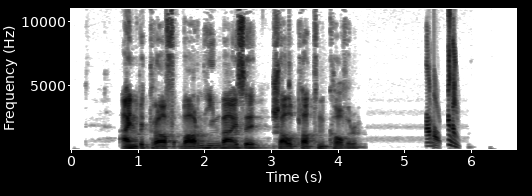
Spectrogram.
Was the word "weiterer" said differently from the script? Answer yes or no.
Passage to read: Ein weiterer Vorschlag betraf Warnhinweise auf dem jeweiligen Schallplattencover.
yes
